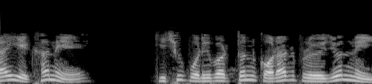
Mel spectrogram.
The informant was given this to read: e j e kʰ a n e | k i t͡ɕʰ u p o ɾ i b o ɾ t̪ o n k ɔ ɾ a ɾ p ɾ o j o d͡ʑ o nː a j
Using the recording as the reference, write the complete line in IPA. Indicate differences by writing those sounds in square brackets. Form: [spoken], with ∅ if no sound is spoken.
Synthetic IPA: [a] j e kʰ a n e | k i t͡ɕʰ u p o ɾ i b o ɾ t̪ o n k ɔ ɾ a ɾ p ɾ o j o d͡ʑ o nː [e] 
